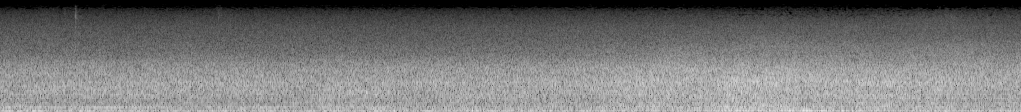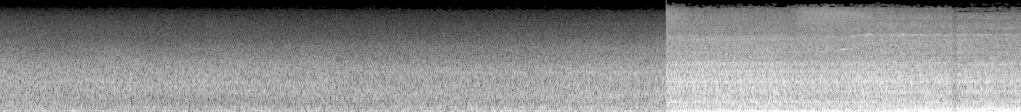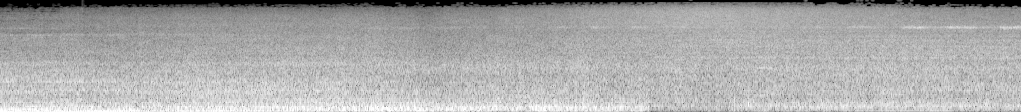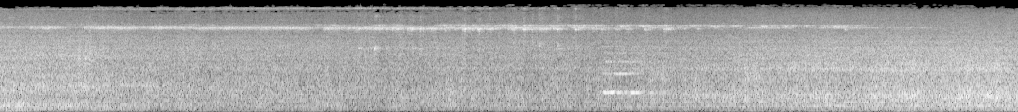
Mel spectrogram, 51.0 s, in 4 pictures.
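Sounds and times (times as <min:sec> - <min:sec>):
train rolling rumble: 0:00.0 - 0:51.0
high wheel squeal: 0:21.1 - 0:28.0, 0:34.3 - 0:50.2.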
